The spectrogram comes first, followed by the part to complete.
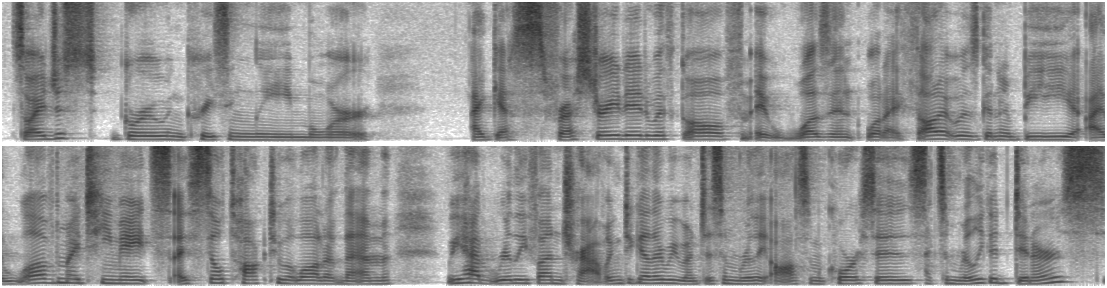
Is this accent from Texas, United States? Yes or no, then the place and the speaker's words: no; Worcester, Massachusetts, United States; also born or lived in Newport, Rhode Island; my dad took the assistant's job at Worcester Country Club up in Worcester, Mass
